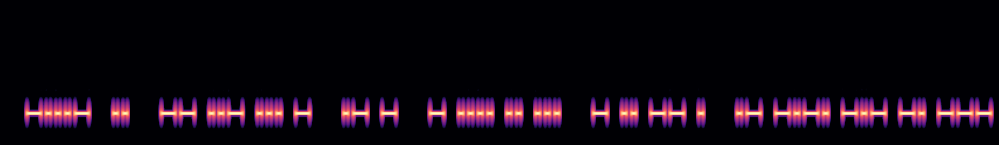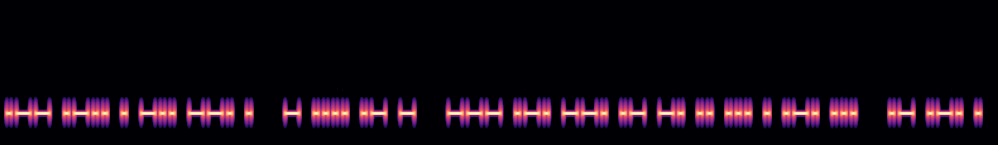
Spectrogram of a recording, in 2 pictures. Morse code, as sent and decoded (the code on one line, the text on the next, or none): -...- / .. / -- ..- ... - / .- - / - .... .. ... / - .. -- . / .- -.-. -.- -. --- .-- .-.. -.. --. / - .... .- - / --- .-. --. .- -. .. ... .-. ... / .- .-. .
<BT> I MUST AT THIS TIME ACKNOWLEDGE THAT ORGANISERS ARE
